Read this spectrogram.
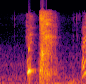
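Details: Woman with a very bad cold who cannot breathe through her nose: a sharp in-breath, then one forceful, hissing sneeze and the start of another breath. Sneezing.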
